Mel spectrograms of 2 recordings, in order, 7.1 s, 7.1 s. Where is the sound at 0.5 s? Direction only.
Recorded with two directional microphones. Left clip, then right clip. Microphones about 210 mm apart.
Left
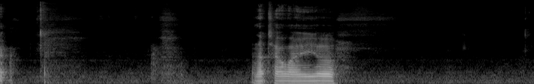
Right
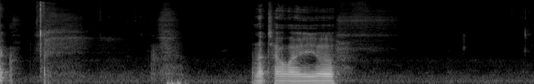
35° right (ahead or behind).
